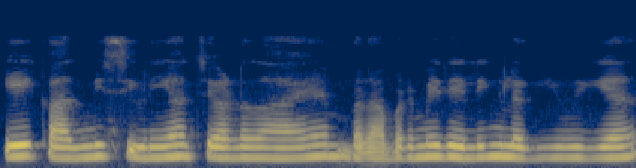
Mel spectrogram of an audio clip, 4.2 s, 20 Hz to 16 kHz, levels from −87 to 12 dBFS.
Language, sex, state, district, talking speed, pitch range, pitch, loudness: Hindi, female, Haryana, Charkhi Dadri, 170 wpm, 190-205 Hz, 195 Hz, -17 LUFS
